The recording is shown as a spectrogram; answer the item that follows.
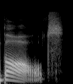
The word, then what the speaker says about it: bald: Bald. No, it does not mean bald. It means soon. And it's pronounced bald.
